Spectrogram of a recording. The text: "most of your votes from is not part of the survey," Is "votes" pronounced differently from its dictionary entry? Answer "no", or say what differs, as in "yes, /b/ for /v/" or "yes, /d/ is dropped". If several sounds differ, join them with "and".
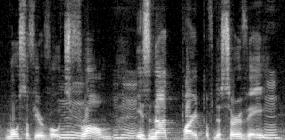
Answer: no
